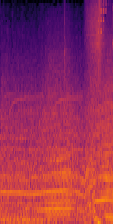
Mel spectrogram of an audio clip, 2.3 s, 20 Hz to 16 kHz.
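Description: Corvette in Forza Horizon 4, its full-bodied V8 engine droning steadily under load, pitch shifting slightly as it revs and a gear change near the end.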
